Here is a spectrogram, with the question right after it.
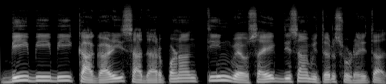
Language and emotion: Goan Konkani, neutral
